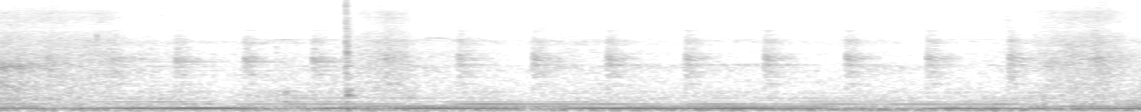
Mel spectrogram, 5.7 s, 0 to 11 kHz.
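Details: Duromax XP12000HX generator after replacing factory spark plug with NGK BPR6ES and new fuel hose, previously backfiring and hard restarting: steady low drone, even beat, no popping or misfire; runs smoothly.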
